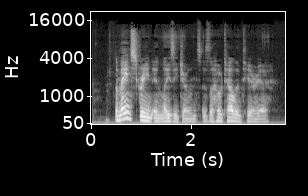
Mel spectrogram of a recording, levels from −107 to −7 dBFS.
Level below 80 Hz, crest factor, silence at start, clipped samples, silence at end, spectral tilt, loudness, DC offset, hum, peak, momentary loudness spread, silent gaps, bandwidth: -46 dBFS; 20 dB; 0.3 s; under 0.1%; 0.35 s; -6.5 dB/octave; -20 LUFS; under 0.1%; none; -2 dBFS; 14 LU; none; 12.5 kHz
